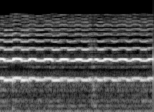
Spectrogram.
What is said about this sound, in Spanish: Tienes este efecto como de trino de pájaros.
